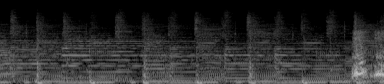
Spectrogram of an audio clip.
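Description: An upbeat song with a steady, pulsing beat plays throughout, and near the end a dog's sharp, yelping barks burst in loudly over the music.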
